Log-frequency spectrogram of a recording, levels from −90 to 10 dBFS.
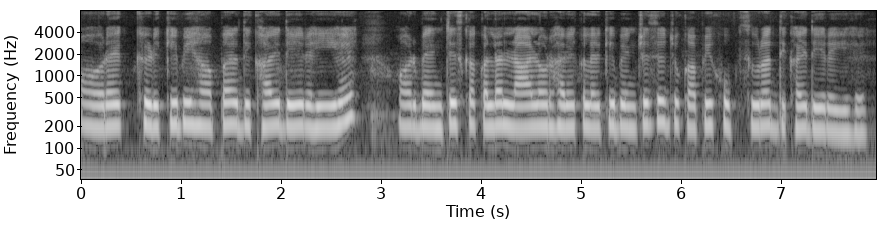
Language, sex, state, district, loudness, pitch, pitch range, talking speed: Hindi, female, Punjab, Pathankot, -14 LUFS, 200 Hz, 195-205 Hz, 210 wpm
